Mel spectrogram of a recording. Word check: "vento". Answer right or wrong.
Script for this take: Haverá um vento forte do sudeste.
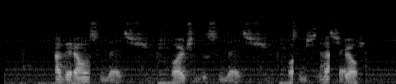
wrong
